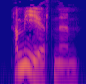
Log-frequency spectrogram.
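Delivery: loud, indignant why not; defiant outburst at his son; loud retort. Acted. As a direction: throw the question back hard. Old man arguing with son.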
